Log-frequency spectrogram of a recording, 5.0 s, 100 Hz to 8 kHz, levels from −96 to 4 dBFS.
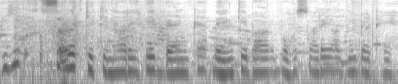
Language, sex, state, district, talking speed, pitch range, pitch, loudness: Hindi, female, Uttar Pradesh, Muzaffarnagar, 180 wpm, 185-210 Hz, 195 Hz, -43 LUFS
